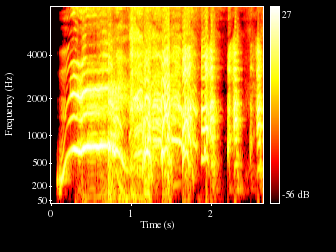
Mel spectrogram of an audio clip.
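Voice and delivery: high shrieking witch cackle; witch laugh. Shown as a demonstration. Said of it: "like, a witch laugh".

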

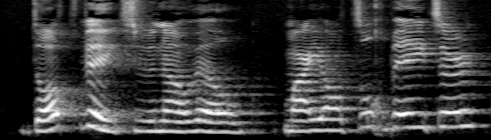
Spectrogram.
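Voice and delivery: loud, cross telling-off; grumbling father. A narrator's reading. Father joins in scolding Lotje, grumbling. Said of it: "dan moppert vader ook".

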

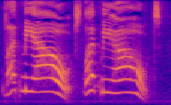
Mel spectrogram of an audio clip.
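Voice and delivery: high, drawn-out plea from someone shut away; muffled calling voice. A narrator's reading. Trapped creature calls for release from underground, high muffled cry. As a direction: call out slowly in a high, trapped voice. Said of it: "calling out with a truly muffled sound".

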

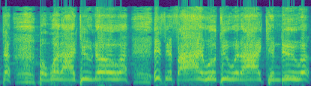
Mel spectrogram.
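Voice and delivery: loud, high, slowing shouted preaching; preaching at full force. Acted. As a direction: hammer each phrase to the crowd. Preacher shouting over music.

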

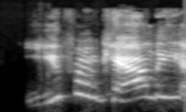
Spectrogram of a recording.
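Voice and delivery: high, rising imitation of classmates; retold surprised question. Classmates quizzing her on where she's from, retold as surprised question.

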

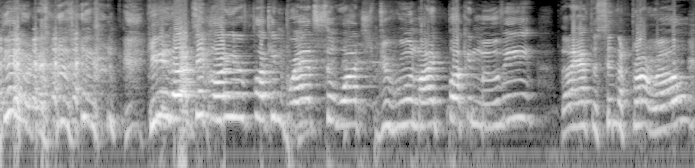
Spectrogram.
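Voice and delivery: loud exasperated rant, laughing through the outrage; outraged rant. Real, not acted. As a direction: blow up at the parents, half laughing. Ranting about kids at the movie.

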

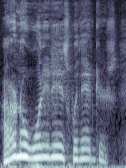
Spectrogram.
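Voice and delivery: normal talking voice

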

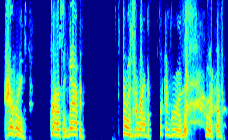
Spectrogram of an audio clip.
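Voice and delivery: high, loud, rushed mock panic; frantic. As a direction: act out the freak-out. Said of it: "He's like".

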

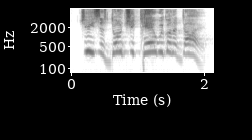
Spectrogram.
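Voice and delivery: high, loud mock panic; panicked disciples. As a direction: cry out like men sure they will drown.

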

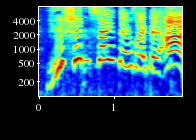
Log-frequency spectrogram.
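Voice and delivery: high, preachy mock voice; mocking guru.

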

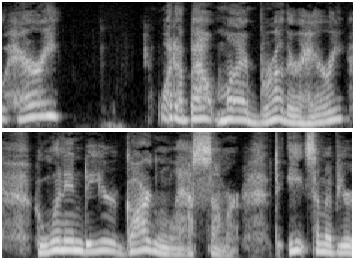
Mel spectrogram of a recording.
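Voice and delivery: high, scornful woodchuck grievance; indignant calling. A narrator's reading. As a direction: call out accusingly, pitch swooping up on the questions. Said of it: "the woodchuck called".

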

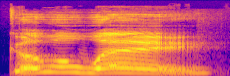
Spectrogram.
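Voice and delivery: high, loud, drawn-out order; shouted. A narrator's reading. Miss Boot hiding in the vestry, shouting. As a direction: shriek them away. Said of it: "shouted Miss Boot".

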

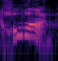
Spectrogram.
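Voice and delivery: high, emphatic challenge to oneself; convicted. Retold or imitated. Man questions faith that works only in church, convicted. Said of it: "I got really convicted".

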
